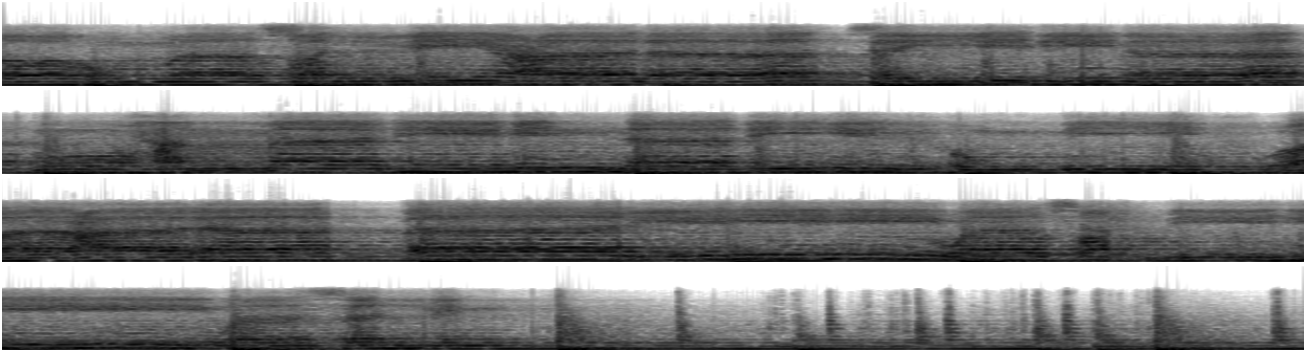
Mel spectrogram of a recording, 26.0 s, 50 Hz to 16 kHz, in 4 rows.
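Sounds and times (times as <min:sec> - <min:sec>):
devotional chant singing: 0:00.0 - 0:22.9
low steady drone: 0:00.0 - 0:26.0.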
